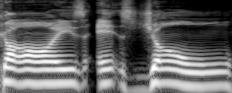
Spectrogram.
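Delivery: put-on brain rot slang voice, "guys" drawn out. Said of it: "going with the twenty twenty-six, uh, brain rot lingo".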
